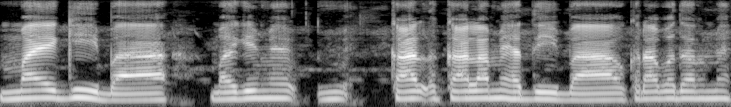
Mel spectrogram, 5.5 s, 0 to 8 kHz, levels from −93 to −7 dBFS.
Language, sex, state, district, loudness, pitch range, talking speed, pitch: Bhojpuri, male, Uttar Pradesh, Ghazipur, -16 LUFS, 145-165 Hz, 110 wpm, 155 Hz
